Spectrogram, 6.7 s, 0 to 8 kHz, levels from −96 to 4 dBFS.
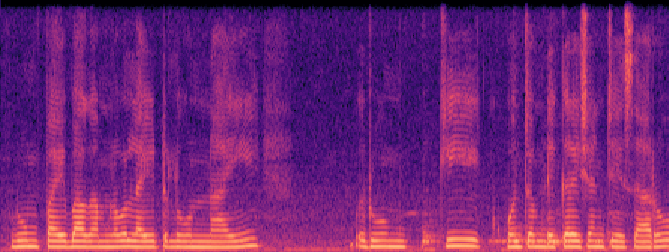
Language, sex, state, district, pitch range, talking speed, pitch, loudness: Telugu, female, Telangana, Mahabubabad, 180-195 Hz, 90 wpm, 190 Hz, -15 LUFS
